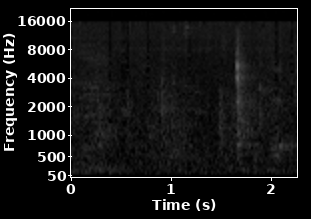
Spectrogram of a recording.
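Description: Near silence: room tone with a few faint small clicks, the sharpest about one and a half seconds in.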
